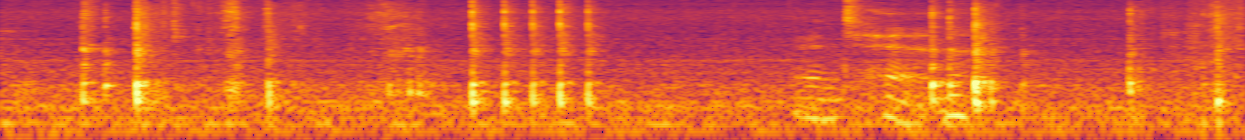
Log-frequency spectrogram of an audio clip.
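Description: Plastic measuring spoon clicking and tapping against a plastic cornstarch container while cornstarch is scooped out and shaken onto dough, with a quick run of about six taps in the middle. A short bit of voice comes about four seconds in.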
